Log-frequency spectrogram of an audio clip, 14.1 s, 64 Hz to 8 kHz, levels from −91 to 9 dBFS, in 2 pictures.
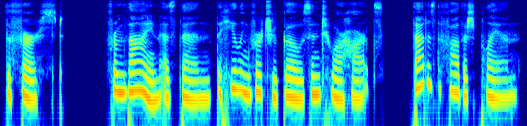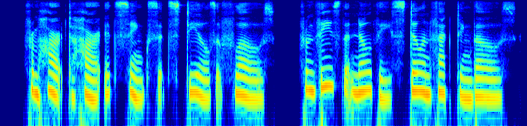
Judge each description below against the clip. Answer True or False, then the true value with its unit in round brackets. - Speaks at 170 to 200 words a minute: False (150 wpm)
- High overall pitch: True (215 Hz)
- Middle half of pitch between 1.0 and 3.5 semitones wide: False (4.1 semitones)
